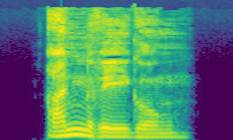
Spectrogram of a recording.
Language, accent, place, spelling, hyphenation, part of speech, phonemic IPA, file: German, Germany, Berlin, Anregung, An‧re‧gung, noun, /ˈanʁeːɡʊŋ/, De-Anregung.ogg
- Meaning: 1. stimulus, excitation 2. suggestion, proposal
